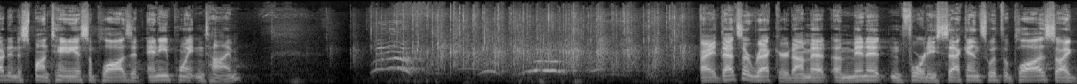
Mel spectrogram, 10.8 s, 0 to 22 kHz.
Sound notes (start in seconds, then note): 3.2 applause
